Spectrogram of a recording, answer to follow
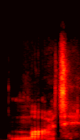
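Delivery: breathy dramatic whisper; whispered name. A narrator's reading. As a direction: hush it like a scary secret. Dramatic naming of the dragon.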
